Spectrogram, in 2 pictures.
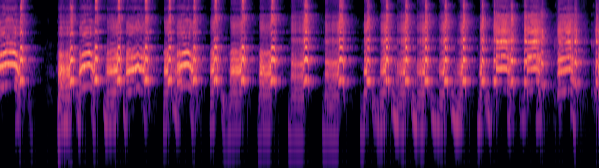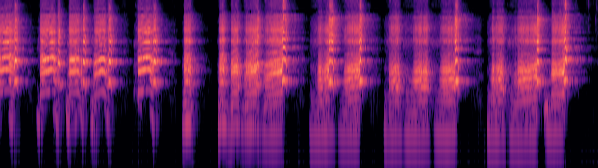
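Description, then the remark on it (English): A goose call, a low-pressure finesse call with a deep goose tone and wide range, blown in a long, rapid run of honks and short clucks, with a few drawn-out lower moans mixed in, loud with no talking. “It doesn't take much pressure to use it, but it has, again, the deep goose, but it has a lot of range.”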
